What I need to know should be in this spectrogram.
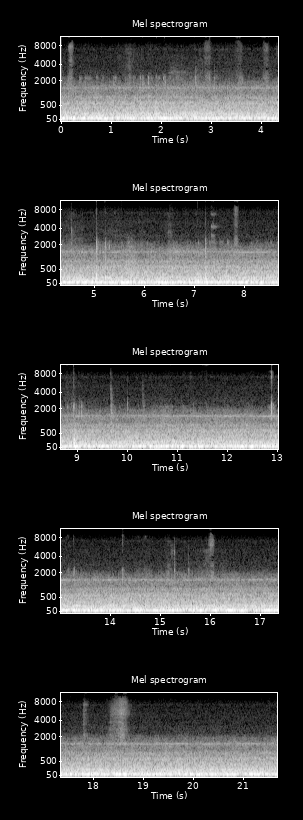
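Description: A pencil scratches softly across paper.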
